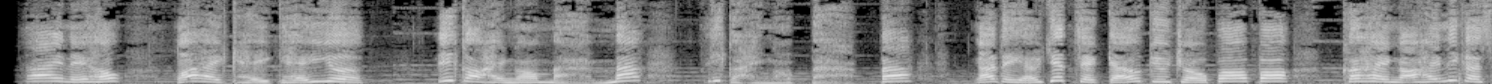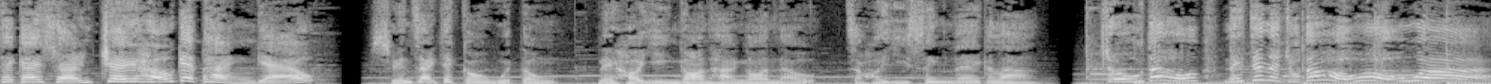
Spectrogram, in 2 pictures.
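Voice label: Canto toys, Cantonese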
